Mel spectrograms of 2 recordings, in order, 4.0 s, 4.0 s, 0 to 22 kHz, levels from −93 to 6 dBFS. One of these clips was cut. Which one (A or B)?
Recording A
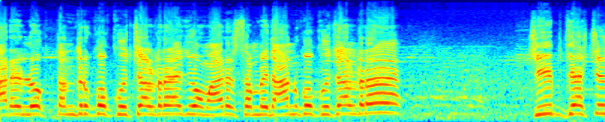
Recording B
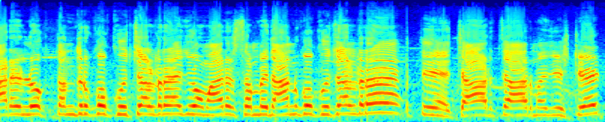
B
